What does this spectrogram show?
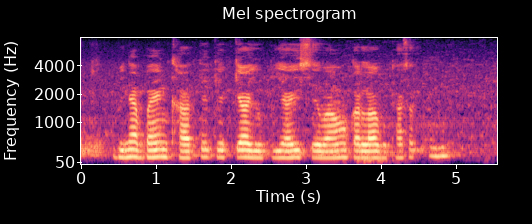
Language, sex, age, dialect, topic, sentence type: Hindi, male, 18-24, Kanauji Braj Bhasha, banking, question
